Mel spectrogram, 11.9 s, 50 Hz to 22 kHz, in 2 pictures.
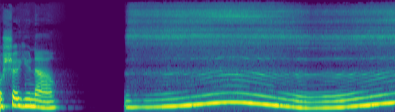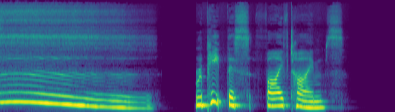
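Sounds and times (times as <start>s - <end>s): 
speech: 0.0s - 1.0s, 1.8s - 5.4s, 8.9s - 11.1s
person humming a buzzing zzz imitating a bee as a vocal exercise: 1.9s - 8.3s.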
